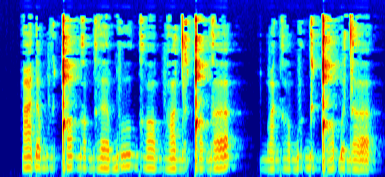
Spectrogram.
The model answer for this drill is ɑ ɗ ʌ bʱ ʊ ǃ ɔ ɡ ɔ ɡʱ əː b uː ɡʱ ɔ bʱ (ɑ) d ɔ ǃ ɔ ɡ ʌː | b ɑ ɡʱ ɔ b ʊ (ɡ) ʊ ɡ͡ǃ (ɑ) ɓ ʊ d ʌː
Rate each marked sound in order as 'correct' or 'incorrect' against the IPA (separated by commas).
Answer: incorrect, correct, incorrect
